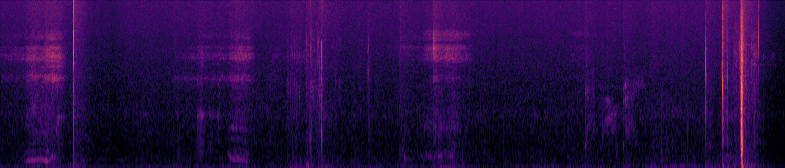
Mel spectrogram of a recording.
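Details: Snoring: soft, irregular snorting snores and breathy noises in a quiet room, with a few sharp knocks.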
